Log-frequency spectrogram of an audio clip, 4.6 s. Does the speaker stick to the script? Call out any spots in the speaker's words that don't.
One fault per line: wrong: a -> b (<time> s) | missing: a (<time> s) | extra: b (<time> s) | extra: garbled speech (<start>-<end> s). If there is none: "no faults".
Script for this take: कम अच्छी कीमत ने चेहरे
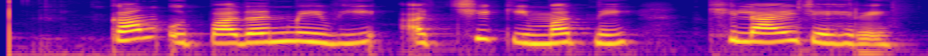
extra: उत्पादन में भी (0.8 s)
extra: खिलाए (3.5 s)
